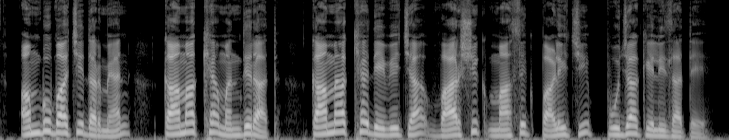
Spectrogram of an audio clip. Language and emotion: Marathi, neutral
